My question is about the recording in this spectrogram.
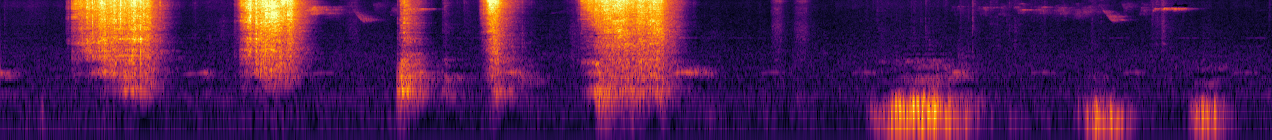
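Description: Dry, gritty potting fertilizer mixed with coarse sand, poured and scattered into a plant pot in five short rushes of noise. Near the end there are three dull low thumps as the pot and soil are handled.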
